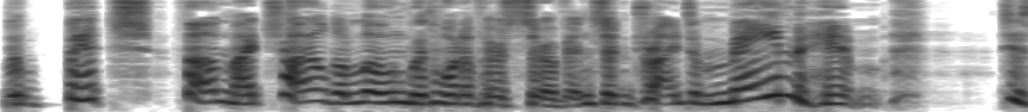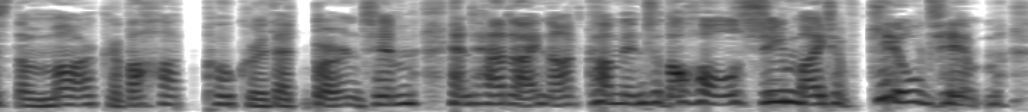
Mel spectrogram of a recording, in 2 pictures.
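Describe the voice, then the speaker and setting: Woman doing a shrill sobbing medieval mistress, pushy and demanding, high voice, dry sound. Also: lively intonation, moderate pace, fairly bright tone, dry recording. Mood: accusing. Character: shrill tearful scheming young mistress.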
